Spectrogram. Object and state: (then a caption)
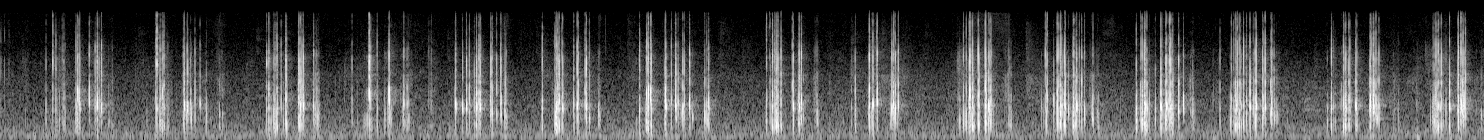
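Plastic hairbrush. Fingertips pluck and scratch along the plastic bristles of a small pink plastic paddle-style hairbrush, held up close with both hands. Quick clusters of dry, crackly, bright scratches come in repeated bursts with short pauses between them. Each burst stops sharply with almost no low end.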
